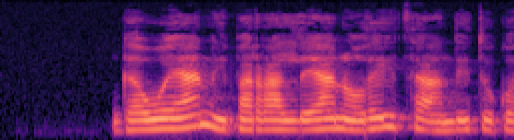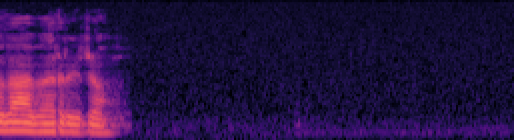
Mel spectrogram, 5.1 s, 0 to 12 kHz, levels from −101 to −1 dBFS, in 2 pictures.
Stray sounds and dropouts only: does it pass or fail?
pass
